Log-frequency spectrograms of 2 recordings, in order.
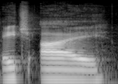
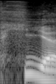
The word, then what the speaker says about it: Hiyah: It is spelled Hiyah. I believe it is pronounced Hiya.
